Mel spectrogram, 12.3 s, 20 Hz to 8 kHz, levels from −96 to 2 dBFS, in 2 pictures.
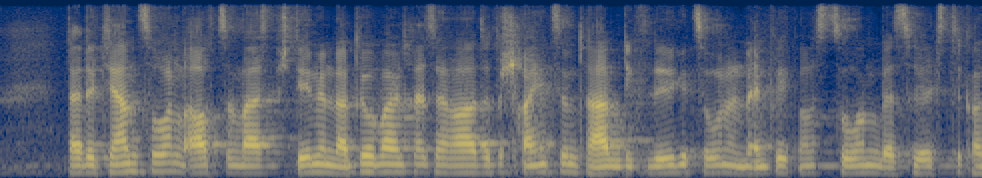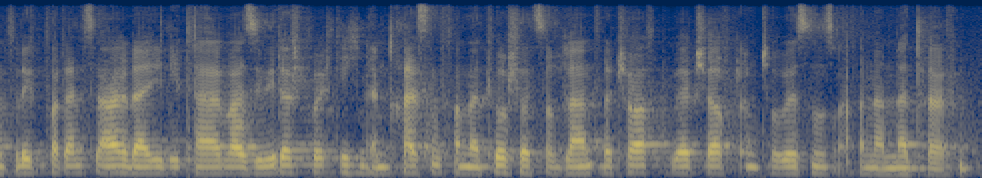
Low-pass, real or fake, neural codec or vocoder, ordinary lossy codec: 7.2 kHz; fake; codec, 16 kHz, 1 kbps, X-Codec, HuBERT features, trained on general audio; none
